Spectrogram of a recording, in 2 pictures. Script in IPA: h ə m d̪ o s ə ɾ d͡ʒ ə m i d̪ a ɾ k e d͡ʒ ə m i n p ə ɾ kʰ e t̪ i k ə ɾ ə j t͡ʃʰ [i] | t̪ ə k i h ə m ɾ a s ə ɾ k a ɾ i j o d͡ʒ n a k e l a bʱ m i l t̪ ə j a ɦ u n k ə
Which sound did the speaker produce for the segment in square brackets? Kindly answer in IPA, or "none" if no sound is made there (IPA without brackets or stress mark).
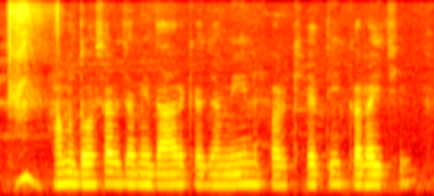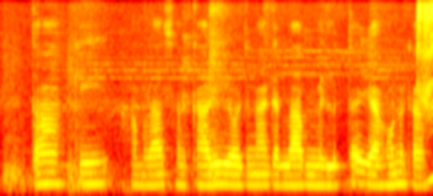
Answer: i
